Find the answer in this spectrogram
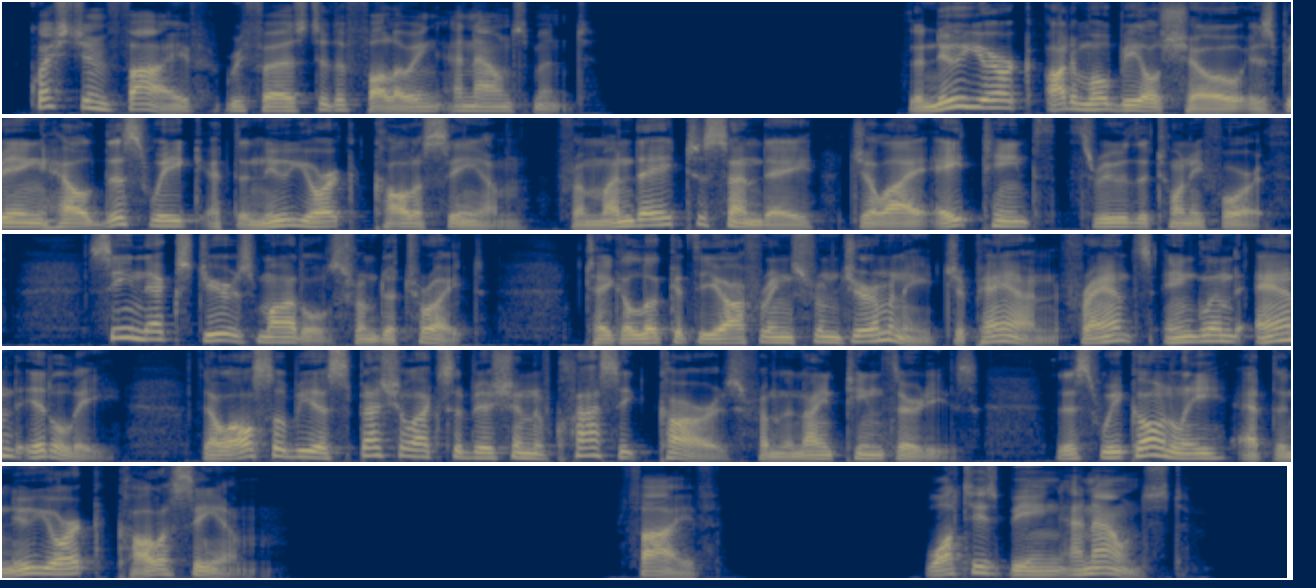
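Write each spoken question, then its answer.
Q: What is being announced?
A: The New York Automobile Show (a car show at the New York Coliseum)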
